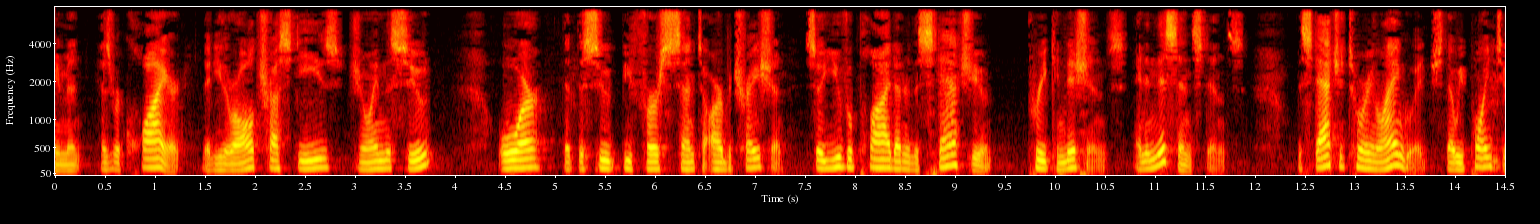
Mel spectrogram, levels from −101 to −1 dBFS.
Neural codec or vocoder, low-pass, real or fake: none; 7.2 kHz; real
